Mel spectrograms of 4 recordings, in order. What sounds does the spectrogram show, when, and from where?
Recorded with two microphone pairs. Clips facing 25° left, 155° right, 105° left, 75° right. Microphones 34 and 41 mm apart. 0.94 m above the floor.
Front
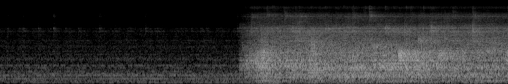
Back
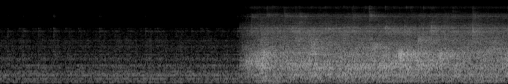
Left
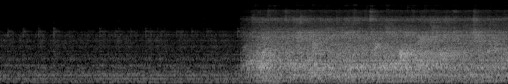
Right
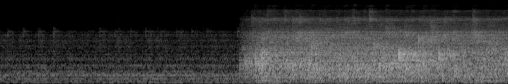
2.4 s boiling: 65° right, 1.0 m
